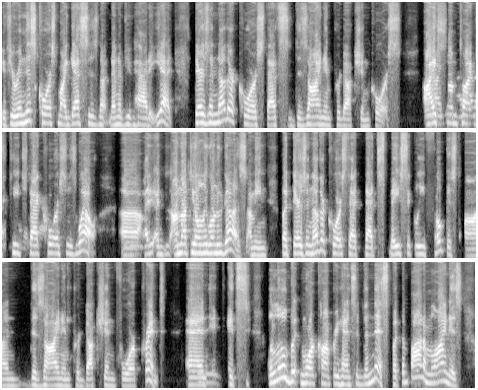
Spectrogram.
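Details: Adult man speaking; Normal adult speech.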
